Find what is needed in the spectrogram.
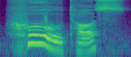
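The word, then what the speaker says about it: Οὗτος: Notice this is rough breathing with a circumflex accent. So we're going to go up and down on this first syllable with rough breathing. So listen carefully. Houtos ein en arche pros ton theon.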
